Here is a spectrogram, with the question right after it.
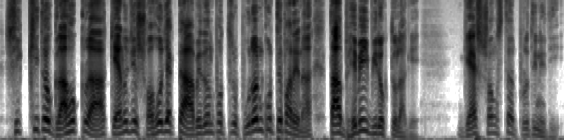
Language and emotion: Bengali, disgusted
